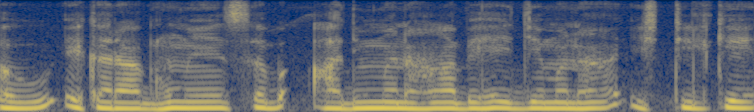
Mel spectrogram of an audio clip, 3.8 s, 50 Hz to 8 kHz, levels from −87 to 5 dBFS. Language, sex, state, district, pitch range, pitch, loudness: Chhattisgarhi, male, Chhattisgarh, Rajnandgaon, 155-165 Hz, 160 Hz, -13 LUFS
